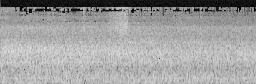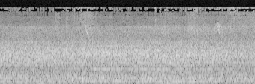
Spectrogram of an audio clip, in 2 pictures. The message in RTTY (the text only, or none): none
